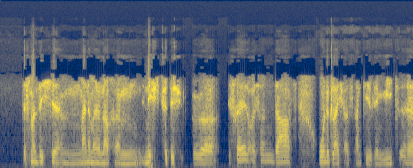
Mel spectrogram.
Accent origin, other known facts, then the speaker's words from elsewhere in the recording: Germany; Moslem geboren, bin in Deutschland groß geworden.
